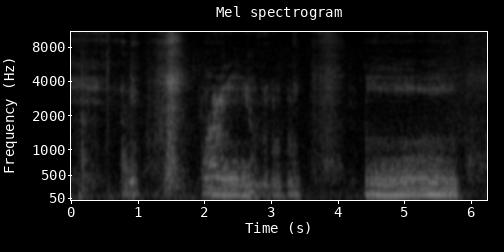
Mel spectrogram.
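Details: French Bulldog hugging his owner before going to bed, indoors; two drawn-out low, throaty groaning grumbles, the second lasting over a second, with soft rustling and brief quiet moments between.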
